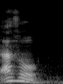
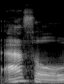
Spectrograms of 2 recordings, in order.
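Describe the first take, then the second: First: It is said with a lisp, like Axel. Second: It is said plainly, without a lisp.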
